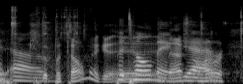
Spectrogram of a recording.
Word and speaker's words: Potomac: The Potomac.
